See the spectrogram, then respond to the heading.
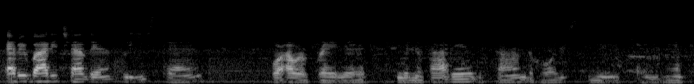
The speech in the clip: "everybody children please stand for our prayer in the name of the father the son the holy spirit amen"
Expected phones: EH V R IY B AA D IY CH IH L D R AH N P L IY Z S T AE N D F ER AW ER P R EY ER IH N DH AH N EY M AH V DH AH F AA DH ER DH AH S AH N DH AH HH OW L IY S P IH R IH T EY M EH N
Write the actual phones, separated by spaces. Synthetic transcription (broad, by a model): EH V R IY B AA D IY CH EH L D AH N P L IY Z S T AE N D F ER AW ER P R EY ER IH N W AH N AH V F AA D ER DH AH S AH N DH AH HH OW L IY S P IH R IH T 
